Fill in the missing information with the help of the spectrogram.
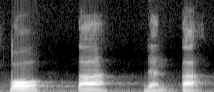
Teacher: Makhraj huruf to, da, dan ta keluar dari ujung lidah dari arah punggungnya. Dari arah punggungnya sama. Dan menempel pada pangkal dua gigi seri atas.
